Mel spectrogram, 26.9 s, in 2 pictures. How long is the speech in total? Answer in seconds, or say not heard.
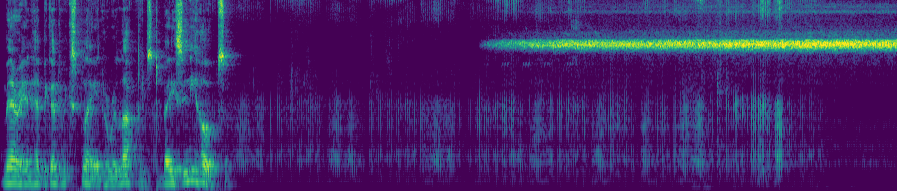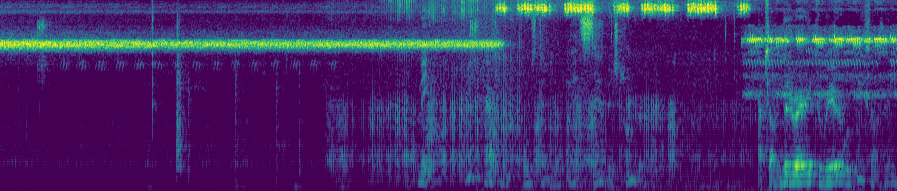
9 s.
